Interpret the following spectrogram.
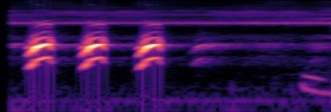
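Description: Tree frog calling three loud, quick notes about a third of a second apart, each a short note that rises and falls in pitch, followed by a fainter fourth note. A steady high-pitched insect drone runs underneath.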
